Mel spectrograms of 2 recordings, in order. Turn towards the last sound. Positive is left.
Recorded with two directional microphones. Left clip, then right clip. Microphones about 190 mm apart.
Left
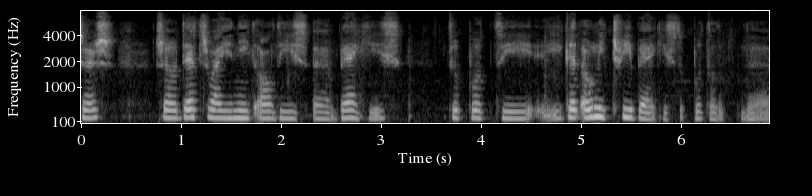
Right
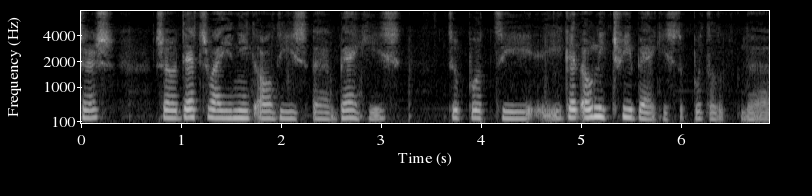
turn(degrees=-10)  # may be behind; listen again after turning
